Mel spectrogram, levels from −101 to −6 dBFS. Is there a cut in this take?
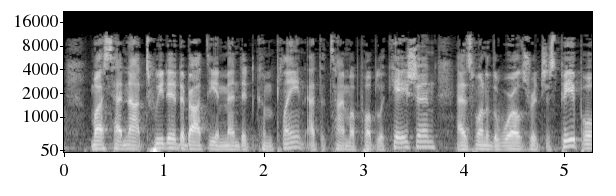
no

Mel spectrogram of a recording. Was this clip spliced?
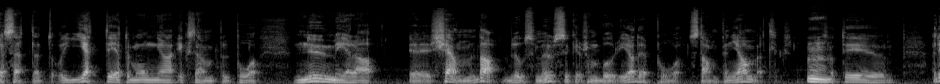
no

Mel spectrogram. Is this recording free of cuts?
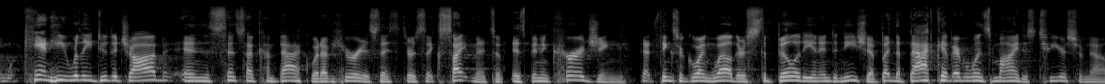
no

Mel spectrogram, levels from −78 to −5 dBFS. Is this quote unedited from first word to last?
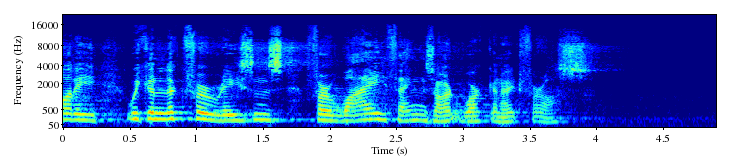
yes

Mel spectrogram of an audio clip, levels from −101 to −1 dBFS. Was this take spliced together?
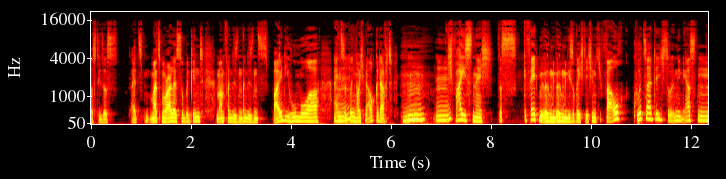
yes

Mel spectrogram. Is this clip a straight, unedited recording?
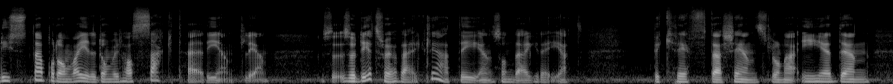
yes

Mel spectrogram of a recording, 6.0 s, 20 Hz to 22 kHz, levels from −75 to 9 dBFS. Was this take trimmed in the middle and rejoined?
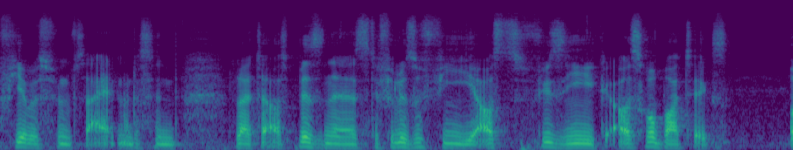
yes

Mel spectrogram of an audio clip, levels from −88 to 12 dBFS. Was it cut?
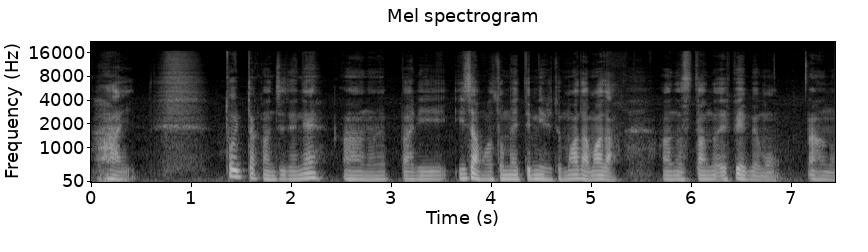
no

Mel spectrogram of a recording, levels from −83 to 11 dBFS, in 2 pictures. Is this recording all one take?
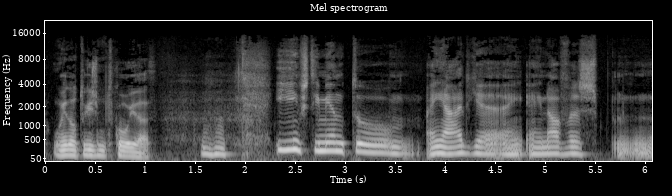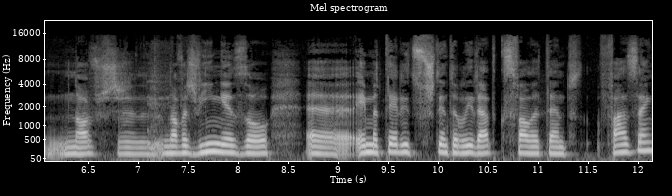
yes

